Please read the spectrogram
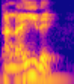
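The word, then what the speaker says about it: Alaíde: Se llama Alaide. Sí. Con acento en la I.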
